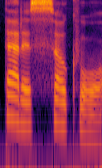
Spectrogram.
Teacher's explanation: Let your voice just ride high on that excitement. · You need to put strong physical energy on the word so. You push a lot of air out on that word to show your excitement.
